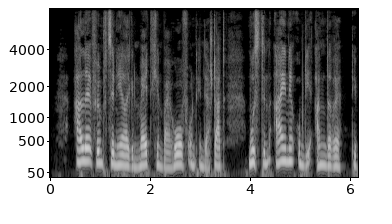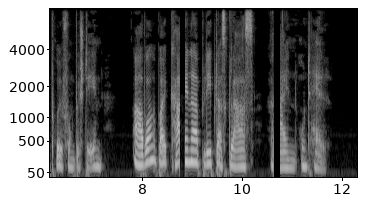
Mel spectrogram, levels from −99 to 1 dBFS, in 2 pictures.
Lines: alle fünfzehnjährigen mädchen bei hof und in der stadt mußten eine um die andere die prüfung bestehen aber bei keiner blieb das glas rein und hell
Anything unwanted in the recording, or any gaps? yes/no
yes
